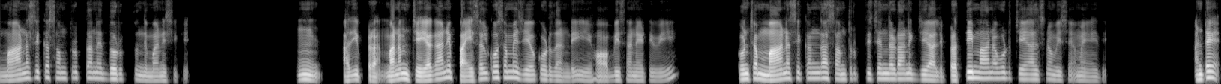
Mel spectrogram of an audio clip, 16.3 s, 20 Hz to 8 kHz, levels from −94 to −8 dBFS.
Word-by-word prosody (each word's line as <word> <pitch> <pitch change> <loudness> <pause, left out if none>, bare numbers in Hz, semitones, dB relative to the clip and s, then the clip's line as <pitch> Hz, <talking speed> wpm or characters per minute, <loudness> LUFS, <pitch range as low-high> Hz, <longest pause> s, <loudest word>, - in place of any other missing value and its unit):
మానసిక 155 +8 -1 0.2
సంతృప్తనేది 160 -1 -6
దొరుకుతుంది 140 -5 -2
మనిషికి. 110 -1 -9 1.5
హ్మ్. 130 -2 +3 0.4
అది 120 +4 0
ప్ర 110 - -1 0.2
మనం 140 +6 +7
చెయ్యగానే 120 +9 +5
పైసల 110 +8 +3
కోసమే 175 0 +1
జెయ్యకూడదండి 120 -5 -4
ఈ - - -7
హాబీసనేటివీ, 110 +1 -5 1.0
కొంచెం 145 +2 +4 0.2
మానసికంగా 160 +4 +3
సంతృప్తి 145 +2 -5
చెందడానికి 145 -1 0
జెయ్యాలి. 120 -5 +1
ప్రతి 120 +9 +5
మానవుడు 160 0 -1
చెయ్యాల్సిన 135 0 -4
విషయమే 115 -1 -9
ఇది. 95 - -21 1.2
అంటే, 135 +7 +6
140 Hz, 90 wpm, -25 LUFS, 115-155 Hz, 1.5 s, మనం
